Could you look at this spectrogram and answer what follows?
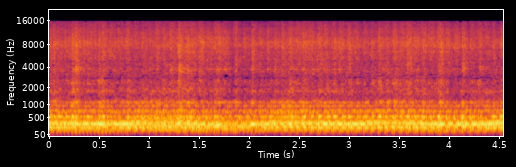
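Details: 2002 Type S with Injen cold air intake, hard to start after sitting a few hours: rough idle with uneven warbling drone; same noise with intake disconnected at engine, cause unknown.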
